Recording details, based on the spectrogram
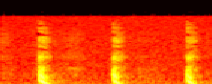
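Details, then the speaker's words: An adult imitating newborn expiratory grunting in respiratory distress with atelectasis, which keeps the alveoli open and is sometimes audible without a stethoscope: three short, regular expiratory grunts. "and they grunt you can sometimes hear with the stethoscope some sometimes you can hear it without without the stethoscope so they will grunt try to keep our V open"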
